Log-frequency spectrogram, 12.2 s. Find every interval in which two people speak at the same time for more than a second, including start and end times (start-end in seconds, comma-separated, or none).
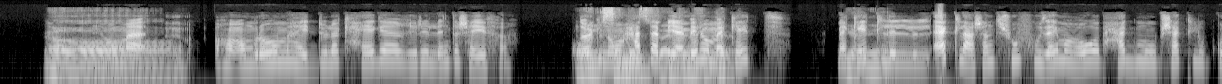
5.8-7.5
